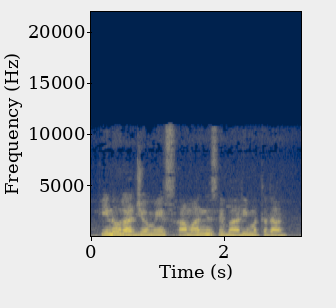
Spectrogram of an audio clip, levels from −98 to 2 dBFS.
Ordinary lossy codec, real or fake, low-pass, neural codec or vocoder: AAC, 48 kbps; real; 10.8 kHz; none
